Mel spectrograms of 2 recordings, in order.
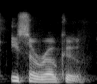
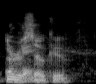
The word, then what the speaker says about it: Isoroku: Sorry, but I mispronounced. It's Isoroku, not Irosoku.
